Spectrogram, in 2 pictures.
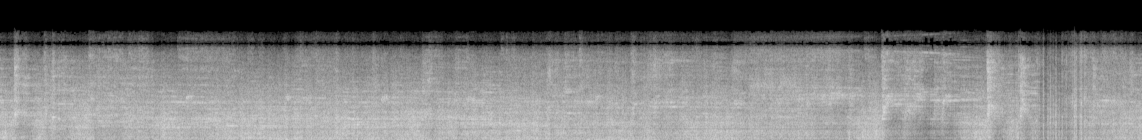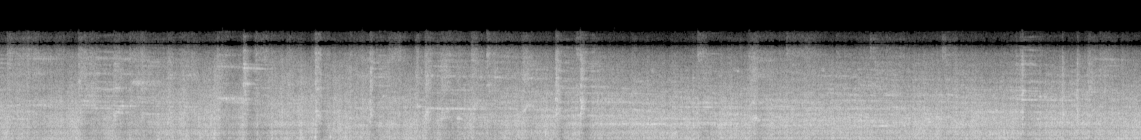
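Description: Double-stack container well cars of a freight train rolling past close by: a steady clatter of steel wheels on the rails, with thin, high wheel squeals here and there.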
